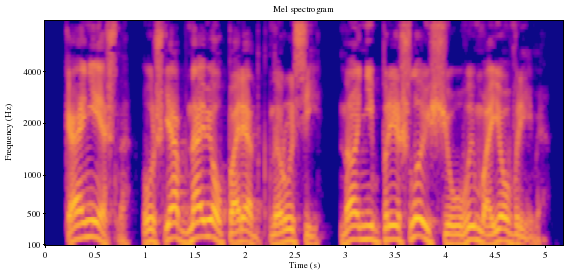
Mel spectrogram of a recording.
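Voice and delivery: ordinary delivery

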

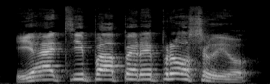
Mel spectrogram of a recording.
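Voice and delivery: derisive, mocking, high-pitched cutting tone. Narrator reads Malfoy cutting Hagrid off, mockingly interrupting. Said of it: "глузливо урвав його Мелфой".

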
